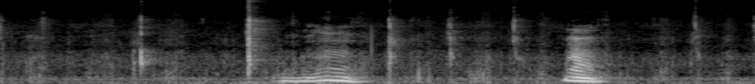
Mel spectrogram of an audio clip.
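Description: A young man chews soft food with wet smacking sounds close by.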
